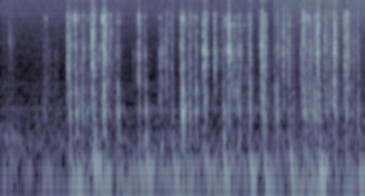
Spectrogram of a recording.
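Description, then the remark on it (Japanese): Fast typing on a Happy Hacking Keyboard, a mechanical-style keyboard: a dense run of crisp, clacky keystrokes with no voices, starting after a brief quiet moment and continuing steadily to the end. “このキーボードは一生ものハッピーハッキングキーボード”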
